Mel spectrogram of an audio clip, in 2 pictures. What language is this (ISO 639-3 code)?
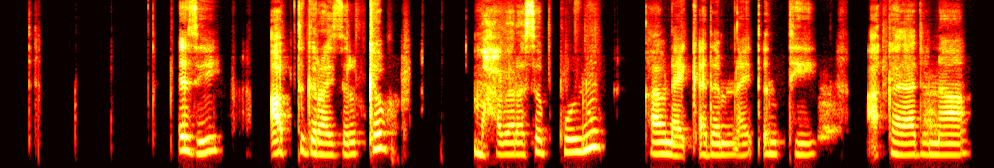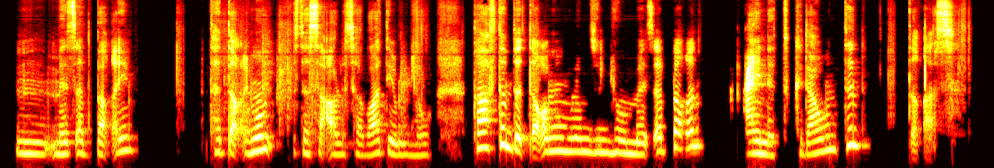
tir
